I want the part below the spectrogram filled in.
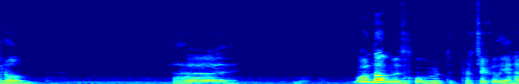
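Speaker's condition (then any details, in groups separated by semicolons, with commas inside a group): Cerebral palsy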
